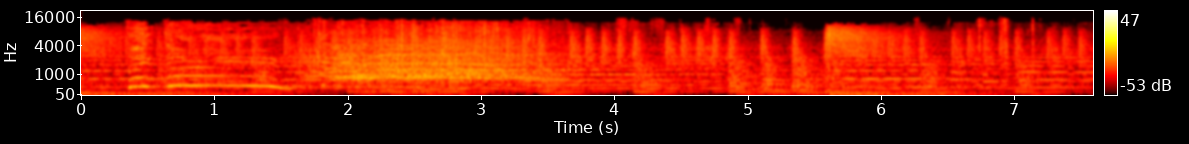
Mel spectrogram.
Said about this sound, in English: And you know what's coming now, the Victory Lap theme song. Let's go.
